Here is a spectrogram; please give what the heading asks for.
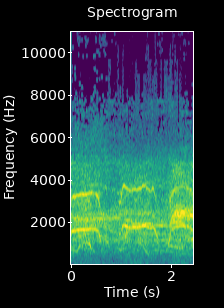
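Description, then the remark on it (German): A dense crowd of teenage fans at an airport waving posters and homemade banners with hearts, shrieking and screaming at once, many high-pitched voices overlapping in sustained, wavering cries that rise and fall without pause. “Schließlich steigen sie die Stufen der Gangway hinab und sehen, die kreischenden Teenager schwenken Plakate und selbstgebastelte Banner mit Herzen”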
